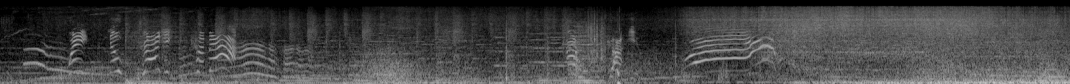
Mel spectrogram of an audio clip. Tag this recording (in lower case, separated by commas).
speech, music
